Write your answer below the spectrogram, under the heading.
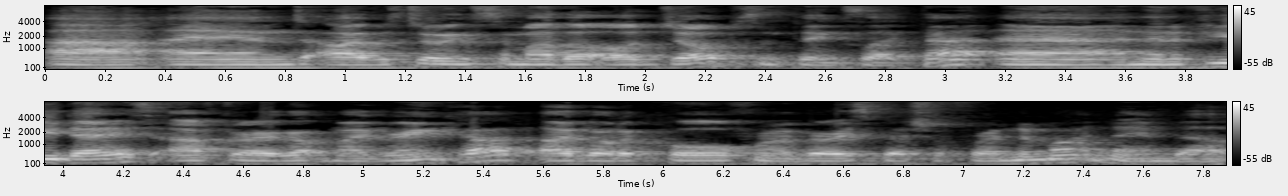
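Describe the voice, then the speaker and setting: Delivered at a fairly quick pace, the speech carries an Australian accent. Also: man. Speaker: whiskey podcast co-host, distillery worker. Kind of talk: casual chat.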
